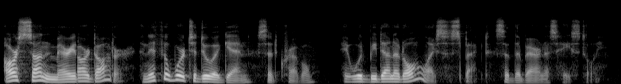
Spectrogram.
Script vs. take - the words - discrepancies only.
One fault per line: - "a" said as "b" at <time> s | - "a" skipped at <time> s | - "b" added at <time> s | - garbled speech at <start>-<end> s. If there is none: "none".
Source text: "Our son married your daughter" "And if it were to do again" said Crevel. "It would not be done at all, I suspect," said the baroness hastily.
- "your" said as "our" at 0.8 s
- "not" skipped at 3.7 s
